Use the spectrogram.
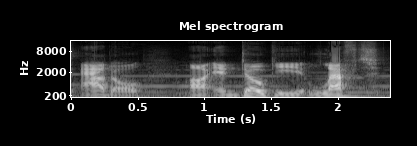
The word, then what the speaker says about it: Adol: after um a uh adult sorry we learned the pronunciation it's adol uh and doki left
